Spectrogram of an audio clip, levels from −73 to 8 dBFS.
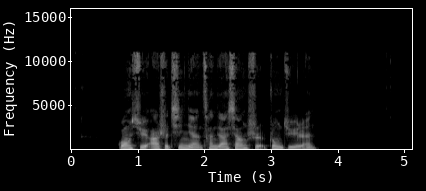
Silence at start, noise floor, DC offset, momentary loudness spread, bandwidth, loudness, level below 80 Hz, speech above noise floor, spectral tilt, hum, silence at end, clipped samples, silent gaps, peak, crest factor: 0.7 s; -89 dBFS; under 0.1%; 5 LU; 11.5 kHz; -28 LUFS; -66 dBFS; 61 dB; -4.5 dB/octave; none; 1.45 s; under 0.1%; none; -10 dBFS; 20 dB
